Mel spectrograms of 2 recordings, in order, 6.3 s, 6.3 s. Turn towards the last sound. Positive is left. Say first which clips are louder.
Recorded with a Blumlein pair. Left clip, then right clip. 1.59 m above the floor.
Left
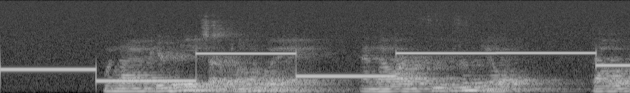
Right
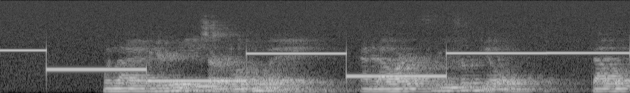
# right 1 dB
turn(degrees=-70)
